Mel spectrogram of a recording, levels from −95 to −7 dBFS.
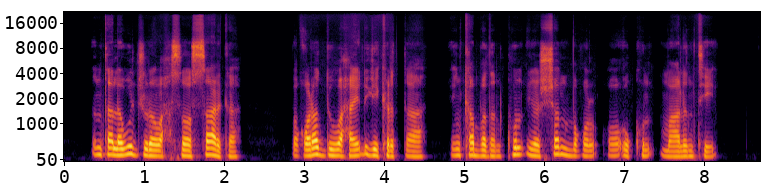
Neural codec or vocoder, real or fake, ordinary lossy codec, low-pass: codec, 44.1 kHz, 7.8 kbps, DAC; fake; none; none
